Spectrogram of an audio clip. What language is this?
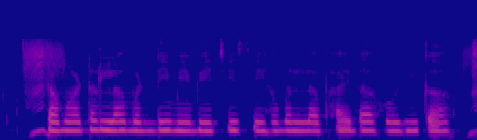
Chhattisgarhi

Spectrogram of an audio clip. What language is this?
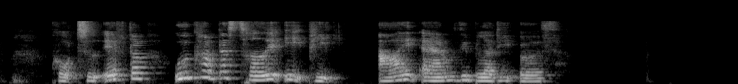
Danish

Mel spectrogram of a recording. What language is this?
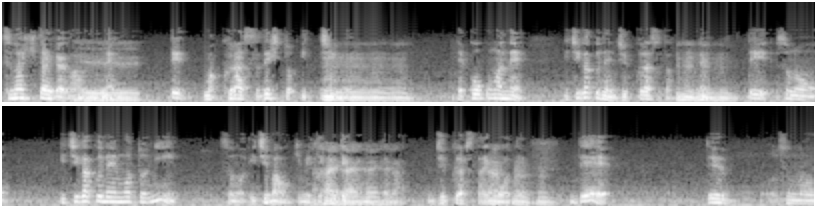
Japanese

